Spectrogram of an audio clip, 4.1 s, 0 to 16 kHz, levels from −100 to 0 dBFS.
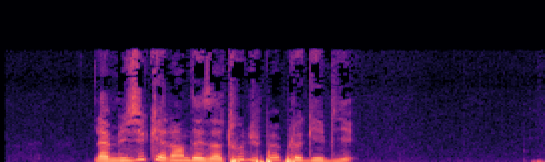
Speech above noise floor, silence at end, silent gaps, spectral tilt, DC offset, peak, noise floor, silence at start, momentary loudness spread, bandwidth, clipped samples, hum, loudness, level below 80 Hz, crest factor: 52 dB; 0.05 s; none; -7 dB/octave; under 0.1%; -2 dBFS; -71 dBFS; 0.7 s; 8 LU; 11.5 kHz; under 0.1%; none; -20 LUFS; -32 dBFS; 20 dB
